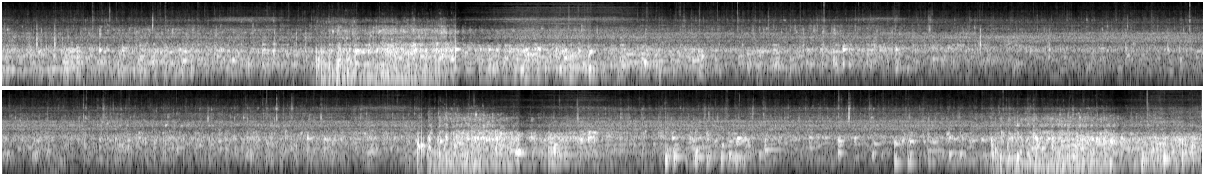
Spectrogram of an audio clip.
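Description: Scuba diver's regulator heard underwater: three bubbly rumbling bursts of exhaled air, a few seconds in, about two-thirds of the way through and near the end, with a steadier, quieter bubbling and hiss between them.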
